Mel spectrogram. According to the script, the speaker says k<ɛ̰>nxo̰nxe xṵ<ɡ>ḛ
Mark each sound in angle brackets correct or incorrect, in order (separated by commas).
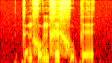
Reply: correct, incorrect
